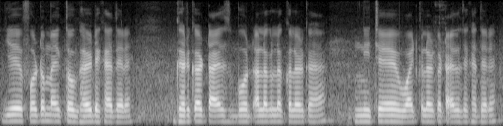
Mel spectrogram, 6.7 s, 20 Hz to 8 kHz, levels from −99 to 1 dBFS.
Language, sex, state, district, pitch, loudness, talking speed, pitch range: Hindi, male, Arunachal Pradesh, Lower Dibang Valley, 140 Hz, -16 LUFS, 240 wpm, 135-140 Hz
